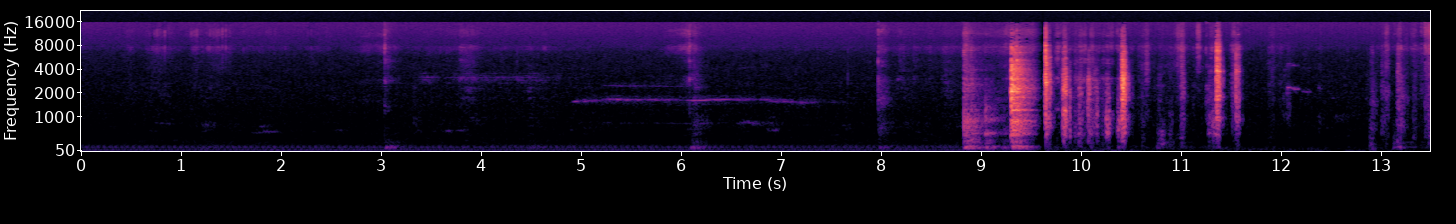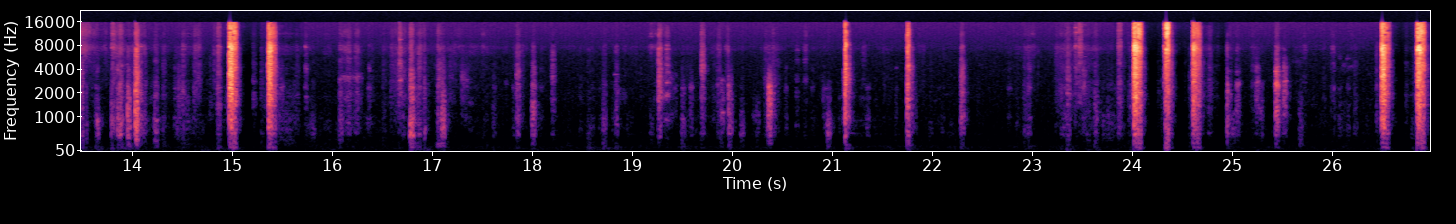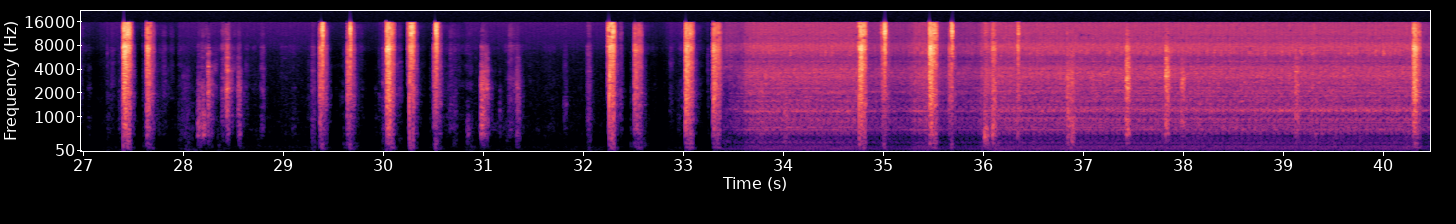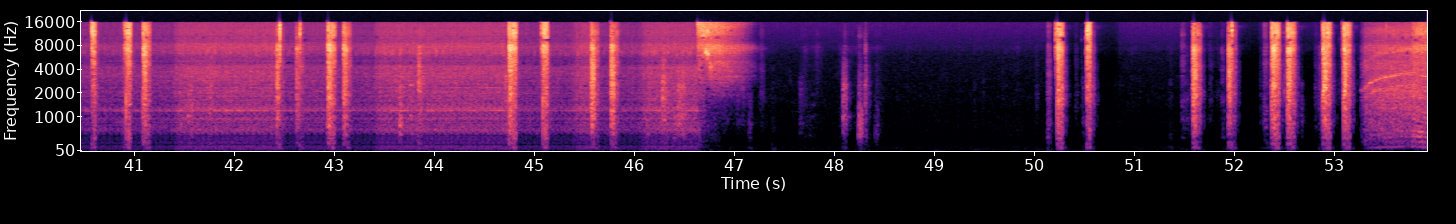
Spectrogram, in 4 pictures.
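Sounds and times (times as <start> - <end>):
wood and tools knocking: 8.8 - 11.7, 27.4 - 46.6
small electric motor humming: 33.4 - 46.7, 53.3 - 53.9.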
